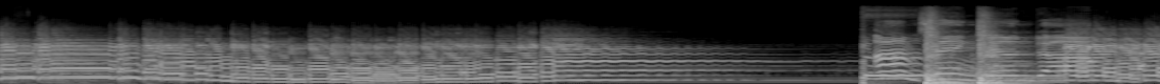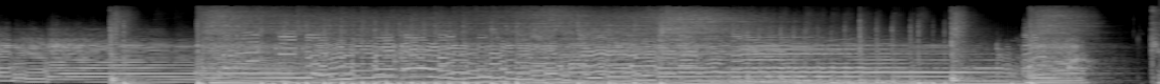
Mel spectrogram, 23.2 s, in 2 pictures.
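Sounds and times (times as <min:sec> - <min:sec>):
heavily effected distorted chorus-laden electric guitar: 0:00.0 - 0:22.9
blues rock band riffs with drums: 0:09.3 - 0:10.2, 0:12.4 - 0:22.8.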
